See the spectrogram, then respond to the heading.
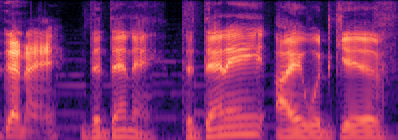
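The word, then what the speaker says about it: Dedenne: Oh my god, you've said it wrong, and now all I can picture in my head is saying it wrong. It's the Dene.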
